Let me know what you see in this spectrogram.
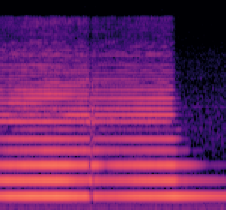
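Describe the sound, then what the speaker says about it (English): A viola's open D string bowed in a beginner orchestra lesson, one sustained steady tone held for about two seconds with a small bump midway, then fading as the bow eases off. "Play your D string. Make sure it sounds like this one."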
